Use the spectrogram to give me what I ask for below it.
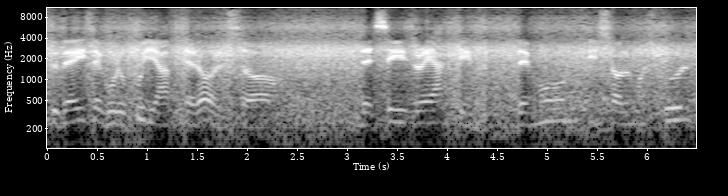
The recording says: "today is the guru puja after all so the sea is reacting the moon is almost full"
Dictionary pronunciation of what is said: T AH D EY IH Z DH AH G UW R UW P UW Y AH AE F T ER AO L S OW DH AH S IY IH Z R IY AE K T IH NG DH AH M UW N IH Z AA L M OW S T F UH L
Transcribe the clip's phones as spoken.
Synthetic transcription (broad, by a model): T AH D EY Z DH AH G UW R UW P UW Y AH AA P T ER AO L S OW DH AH S IY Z R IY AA K T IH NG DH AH M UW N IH S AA L M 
